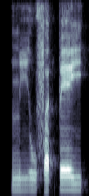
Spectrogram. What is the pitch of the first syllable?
low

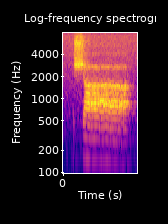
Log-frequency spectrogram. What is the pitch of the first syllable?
low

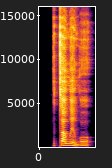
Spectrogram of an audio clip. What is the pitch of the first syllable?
high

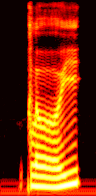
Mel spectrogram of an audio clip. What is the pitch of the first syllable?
rising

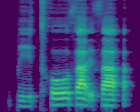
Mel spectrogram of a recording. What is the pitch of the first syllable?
low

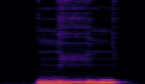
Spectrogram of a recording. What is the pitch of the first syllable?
falling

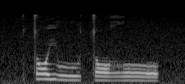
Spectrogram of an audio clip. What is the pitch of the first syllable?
high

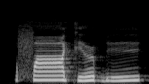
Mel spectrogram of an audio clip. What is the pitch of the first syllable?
high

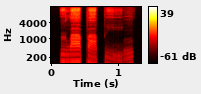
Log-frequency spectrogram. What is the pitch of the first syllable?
high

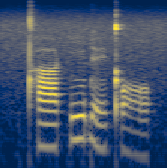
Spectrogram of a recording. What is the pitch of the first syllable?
low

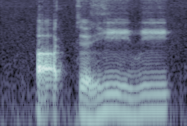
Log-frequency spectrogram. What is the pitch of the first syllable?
high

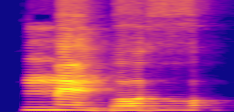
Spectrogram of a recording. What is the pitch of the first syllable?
falling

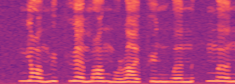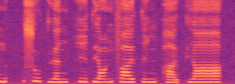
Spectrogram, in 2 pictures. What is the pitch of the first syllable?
falling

